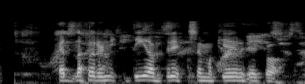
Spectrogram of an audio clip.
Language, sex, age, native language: Icelandic, male, 13, Icelandic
